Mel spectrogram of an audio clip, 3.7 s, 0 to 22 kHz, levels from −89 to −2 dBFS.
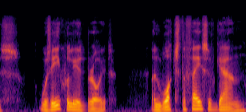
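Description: At 1.22 s the speech stops moving forward: the last sound is stretched into a held buzz or hiss that fades over roughly 90 ms, and at 1.36 s the speech picks up slightly further along, with a short piece simply gone. This is a burst of packet loss. Consecutive packets never arrived in time, so the receiver filled the hole by extending and attenuating what it had last played. Around it, the call codec's band limit near 12 kHz can be heard.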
